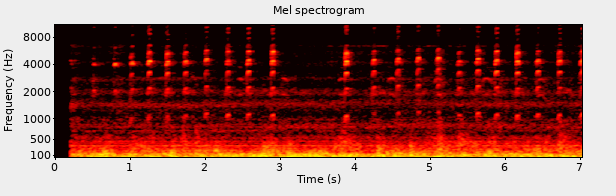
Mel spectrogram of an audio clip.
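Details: Hawaiian stilt, or aeʻo, an endangered Hawaiian subspecies of black-necked stilt, on Maui, recorded February 9, 2024: sharp short yapping notes repeated rapidly and steadily throughout, over a loud low rumble of wind or surf.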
